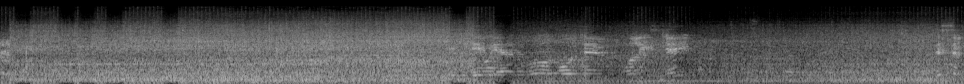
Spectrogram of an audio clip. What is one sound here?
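A truck engine rumbles.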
